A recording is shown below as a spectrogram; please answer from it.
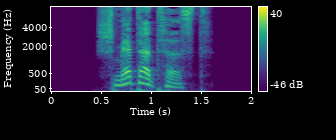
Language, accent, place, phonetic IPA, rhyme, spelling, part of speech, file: German, Germany, Berlin, [ˈʃmɛtɐtəst], -ɛtɐtəst, schmettertest, verb, De-schmettertest.ogg
- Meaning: inflection of schmettern: 1. second-person singular preterite 2. second-person singular subjunctive II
